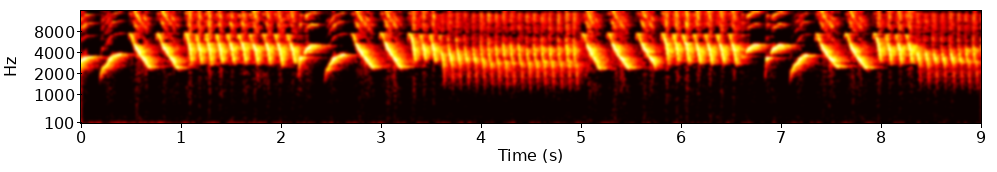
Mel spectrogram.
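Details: Canary song used as a model for teaching young canaries to sing: long, fast, dense run of rapid trills and rattles, with sweeping downslurred phrases alternating with buzzy rolling trills, continuous throughout.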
